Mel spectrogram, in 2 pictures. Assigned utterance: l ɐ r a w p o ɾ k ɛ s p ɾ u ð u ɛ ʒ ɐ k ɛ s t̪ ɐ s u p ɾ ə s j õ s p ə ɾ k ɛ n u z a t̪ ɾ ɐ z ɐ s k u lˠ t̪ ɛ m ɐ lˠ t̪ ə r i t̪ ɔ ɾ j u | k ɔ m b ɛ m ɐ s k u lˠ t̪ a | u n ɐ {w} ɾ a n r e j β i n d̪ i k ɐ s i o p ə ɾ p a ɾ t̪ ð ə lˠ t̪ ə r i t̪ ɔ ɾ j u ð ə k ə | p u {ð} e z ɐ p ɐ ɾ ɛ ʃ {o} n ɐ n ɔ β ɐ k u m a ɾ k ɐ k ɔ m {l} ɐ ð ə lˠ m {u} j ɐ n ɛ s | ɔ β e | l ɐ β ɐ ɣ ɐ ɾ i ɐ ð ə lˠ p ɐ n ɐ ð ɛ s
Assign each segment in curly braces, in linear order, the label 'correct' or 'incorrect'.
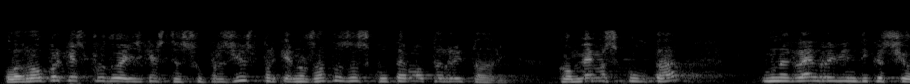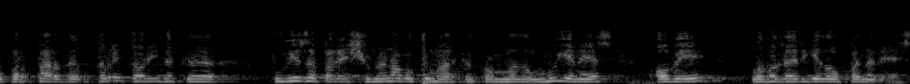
incorrect: ɣ, incorrect: ɣ, incorrect: u, correct, correct

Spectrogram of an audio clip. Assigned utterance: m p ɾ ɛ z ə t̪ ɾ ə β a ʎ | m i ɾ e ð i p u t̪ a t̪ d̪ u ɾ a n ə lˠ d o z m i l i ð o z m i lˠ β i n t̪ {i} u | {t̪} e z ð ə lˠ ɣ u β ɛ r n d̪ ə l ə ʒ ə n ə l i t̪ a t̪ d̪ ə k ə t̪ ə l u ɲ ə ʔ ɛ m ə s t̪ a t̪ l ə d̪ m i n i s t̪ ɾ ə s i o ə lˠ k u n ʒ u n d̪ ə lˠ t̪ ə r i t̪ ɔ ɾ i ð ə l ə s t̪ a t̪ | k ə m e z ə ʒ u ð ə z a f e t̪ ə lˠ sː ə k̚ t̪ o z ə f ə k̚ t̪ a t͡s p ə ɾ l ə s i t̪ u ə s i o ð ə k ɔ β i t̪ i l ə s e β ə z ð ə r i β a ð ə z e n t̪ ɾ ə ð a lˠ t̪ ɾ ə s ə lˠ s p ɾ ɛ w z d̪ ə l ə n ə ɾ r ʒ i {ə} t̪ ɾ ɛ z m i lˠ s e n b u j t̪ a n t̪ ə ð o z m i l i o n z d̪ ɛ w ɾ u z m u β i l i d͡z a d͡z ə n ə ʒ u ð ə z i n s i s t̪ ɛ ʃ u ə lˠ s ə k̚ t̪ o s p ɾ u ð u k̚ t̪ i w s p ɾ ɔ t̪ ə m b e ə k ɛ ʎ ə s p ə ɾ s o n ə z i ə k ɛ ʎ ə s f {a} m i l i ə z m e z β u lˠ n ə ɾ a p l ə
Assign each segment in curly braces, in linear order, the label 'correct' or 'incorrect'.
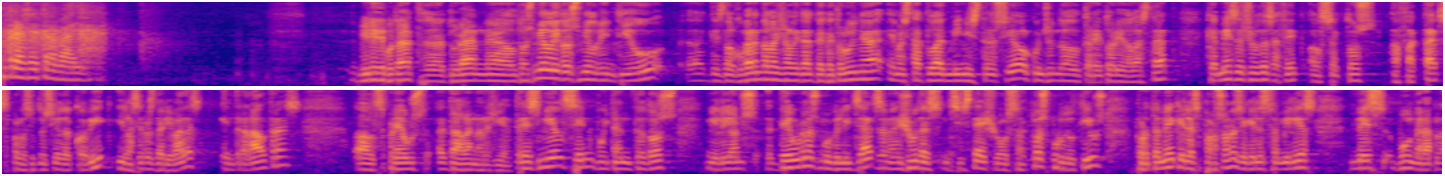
correct, incorrect: d̪, correct, incorrect: ə

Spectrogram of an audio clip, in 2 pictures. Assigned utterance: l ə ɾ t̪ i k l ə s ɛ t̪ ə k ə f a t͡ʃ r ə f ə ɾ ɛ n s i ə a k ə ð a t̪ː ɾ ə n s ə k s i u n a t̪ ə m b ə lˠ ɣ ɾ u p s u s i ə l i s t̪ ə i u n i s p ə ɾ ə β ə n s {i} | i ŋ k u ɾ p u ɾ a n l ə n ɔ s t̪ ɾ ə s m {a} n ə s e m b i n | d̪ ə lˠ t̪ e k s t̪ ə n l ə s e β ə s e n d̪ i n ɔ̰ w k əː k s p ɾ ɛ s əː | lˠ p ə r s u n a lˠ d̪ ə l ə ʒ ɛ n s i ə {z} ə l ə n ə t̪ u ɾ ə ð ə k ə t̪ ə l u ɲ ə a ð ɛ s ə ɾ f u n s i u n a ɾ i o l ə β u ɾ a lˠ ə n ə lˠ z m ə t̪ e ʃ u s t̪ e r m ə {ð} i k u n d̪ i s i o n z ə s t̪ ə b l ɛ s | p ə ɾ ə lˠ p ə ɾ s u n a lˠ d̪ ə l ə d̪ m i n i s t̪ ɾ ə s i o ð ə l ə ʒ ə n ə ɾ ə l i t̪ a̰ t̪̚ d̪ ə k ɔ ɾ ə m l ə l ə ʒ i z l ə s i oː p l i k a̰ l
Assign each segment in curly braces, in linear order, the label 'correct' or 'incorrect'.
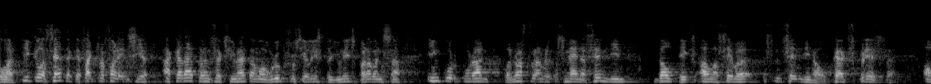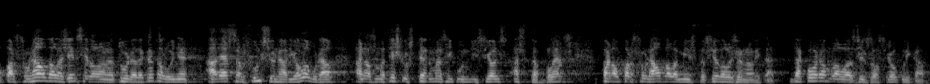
incorrect: a, incorrect: ɛ, incorrect: ð, incorrect: z

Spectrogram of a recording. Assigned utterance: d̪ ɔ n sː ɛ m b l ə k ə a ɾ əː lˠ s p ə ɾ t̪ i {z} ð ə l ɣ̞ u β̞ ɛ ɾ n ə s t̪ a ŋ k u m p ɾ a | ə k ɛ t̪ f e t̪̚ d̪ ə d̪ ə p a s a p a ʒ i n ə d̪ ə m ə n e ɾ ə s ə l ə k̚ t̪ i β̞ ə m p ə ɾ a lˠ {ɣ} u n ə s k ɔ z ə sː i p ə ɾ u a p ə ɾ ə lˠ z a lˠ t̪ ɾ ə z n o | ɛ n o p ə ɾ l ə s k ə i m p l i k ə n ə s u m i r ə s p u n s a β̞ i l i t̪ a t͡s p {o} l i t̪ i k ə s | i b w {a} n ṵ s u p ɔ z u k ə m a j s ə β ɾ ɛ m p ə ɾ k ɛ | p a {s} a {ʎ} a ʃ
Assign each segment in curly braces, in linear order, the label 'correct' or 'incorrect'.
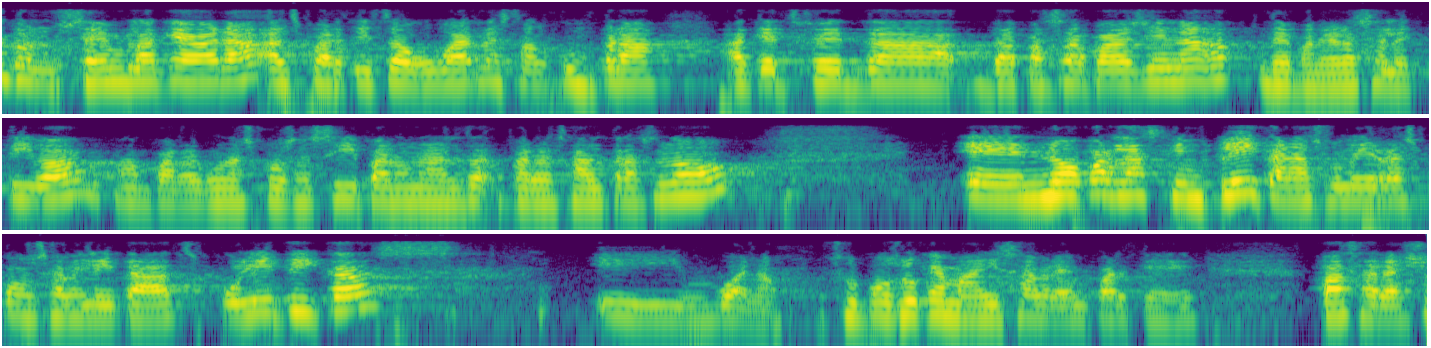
incorrect: d͡z, correct, incorrect: u, incorrect: ɛ, correct, incorrect: ɾ

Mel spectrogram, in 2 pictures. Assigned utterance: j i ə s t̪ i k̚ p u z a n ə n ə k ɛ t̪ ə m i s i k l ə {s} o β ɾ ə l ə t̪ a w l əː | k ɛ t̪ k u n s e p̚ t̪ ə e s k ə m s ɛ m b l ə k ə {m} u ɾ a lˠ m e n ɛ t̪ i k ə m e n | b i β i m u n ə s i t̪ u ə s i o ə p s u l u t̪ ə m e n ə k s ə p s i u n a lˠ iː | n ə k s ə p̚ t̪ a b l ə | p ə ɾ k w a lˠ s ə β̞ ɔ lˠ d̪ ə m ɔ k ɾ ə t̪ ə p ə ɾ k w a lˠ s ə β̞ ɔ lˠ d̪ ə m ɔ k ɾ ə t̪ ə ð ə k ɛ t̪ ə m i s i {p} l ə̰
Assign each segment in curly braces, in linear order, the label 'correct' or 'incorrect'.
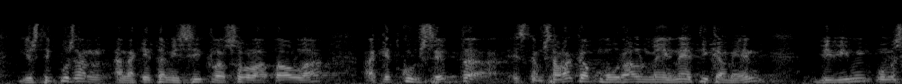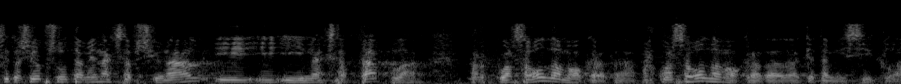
correct, correct, incorrect: k

